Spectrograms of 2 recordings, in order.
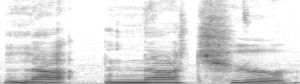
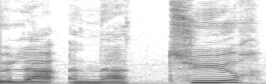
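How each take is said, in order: First: The t sounds like a ch sound. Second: The t sounds like a plain t. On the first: The speaker calls it wrong. "une erreur commune que j'ai chez mes élèves" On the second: The speaker calls it right. "on prononce bien le T là comme un T"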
